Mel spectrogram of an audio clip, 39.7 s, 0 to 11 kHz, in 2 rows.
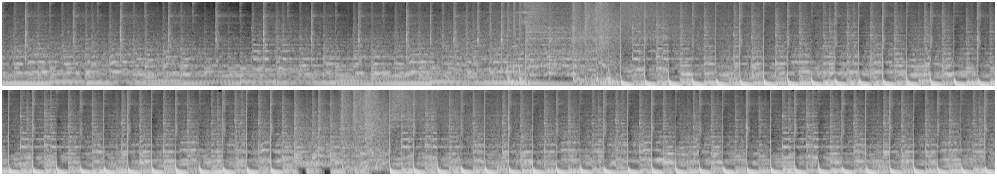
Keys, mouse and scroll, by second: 0.9 shift+d, 3.1 click, 4.0 click, 5.0 click, 6.2 click, 6.9 click, 9.3 KP_1, 10.4 click, 10.9-11.8 scroll up 7, 11.8 KP_Decimal, 12.5-13.1 scroll up 3, 13.1 scroll up 3, 13.4 click, 13.8 click, 15.0-15.5 scroll up 8, 16.5 click, 19.8 scroll down 5, 21.3 click, 25.8 click, 26.4 click, 28.3 click, 29.5 click, 30.7 click, 31.2 scroll up 1, 32.8 click, 35.4 n, 36.7 click, 37.5-37.9 scroll up 1, 37.9 click.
